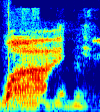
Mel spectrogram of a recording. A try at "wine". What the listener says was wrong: I think that you could have moved your lips a little more in.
